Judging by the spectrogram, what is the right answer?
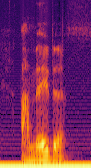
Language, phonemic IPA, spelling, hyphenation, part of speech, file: Dutch, /ɑˈmøːbə/, amoebe, amoe‧be, noun, Nl-amoebe.ogg
- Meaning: amoeba (a genus of unicellular protozoa)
